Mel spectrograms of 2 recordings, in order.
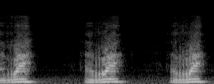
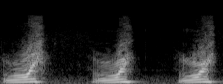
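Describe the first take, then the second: First: Ra with a trilled tongue-tip r; ra with a proper rolled r. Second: Ra said slowly with an English r, no trill; ra with an untrilled English r. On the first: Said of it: "真正的是念". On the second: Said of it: "只能念ra". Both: Shown as a demonstration.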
